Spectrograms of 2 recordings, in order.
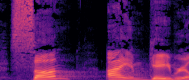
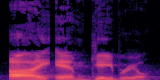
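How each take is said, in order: First: It is said in a scolding, telling-off tone. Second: It is said in a plain, neutral tone.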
